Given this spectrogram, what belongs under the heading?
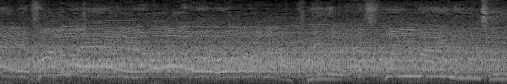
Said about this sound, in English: And the crowd enthused. This raucous crowd at the DNC, at the United Center. They're loving them some Kamala Harris.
